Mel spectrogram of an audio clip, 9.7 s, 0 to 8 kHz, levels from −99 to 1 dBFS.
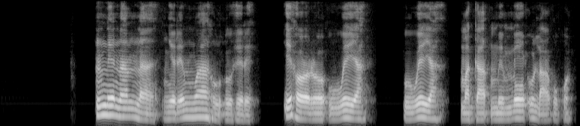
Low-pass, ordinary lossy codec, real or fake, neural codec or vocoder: none; none; fake; codec, 16 kHz, 4 kbps, FunCodec, trained on Chinese and English, 50 frames a second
